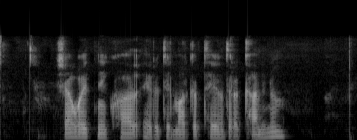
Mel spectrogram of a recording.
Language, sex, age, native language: Icelandic, male, 40-49, Icelandic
